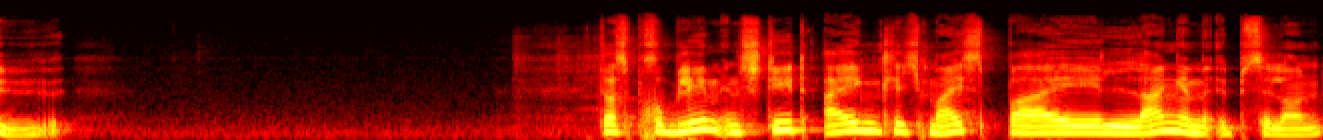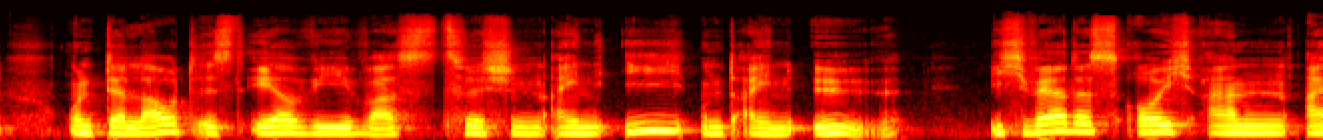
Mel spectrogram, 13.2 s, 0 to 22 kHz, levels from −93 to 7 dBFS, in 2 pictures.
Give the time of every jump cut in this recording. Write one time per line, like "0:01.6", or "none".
none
